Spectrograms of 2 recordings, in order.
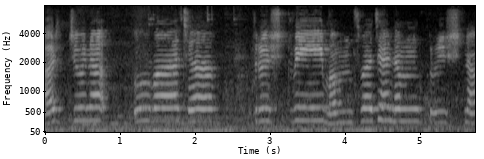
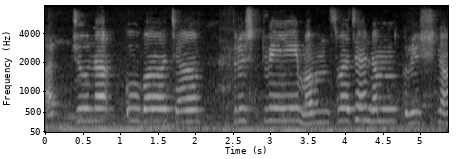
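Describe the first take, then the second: The two takes are said the same way.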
